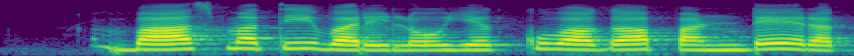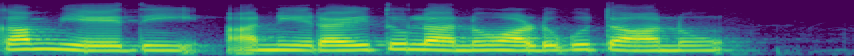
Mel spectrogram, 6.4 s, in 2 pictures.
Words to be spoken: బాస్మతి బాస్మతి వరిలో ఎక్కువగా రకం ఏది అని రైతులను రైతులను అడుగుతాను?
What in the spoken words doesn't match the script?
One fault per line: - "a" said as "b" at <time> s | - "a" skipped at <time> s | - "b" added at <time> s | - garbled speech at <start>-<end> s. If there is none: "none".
- "బాస్మతి" skipped at 1.1 s
- "పండే" added at 2.5 s
- "రైతులను" skipped at 5.0 s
